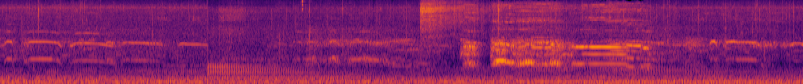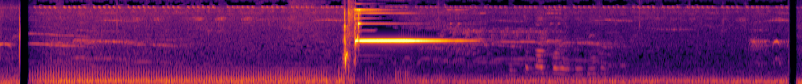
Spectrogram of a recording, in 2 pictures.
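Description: A loud, held bird call about eleven and a half seconds in, over a steady low rumble, with short chirping bird calls near the start.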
